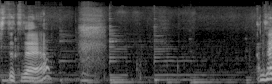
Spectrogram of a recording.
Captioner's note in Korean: 훌쩍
